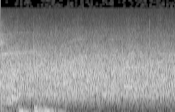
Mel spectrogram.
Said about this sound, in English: That's awesome that's the great part of taping in front of the live studio audience is just the applause you get.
